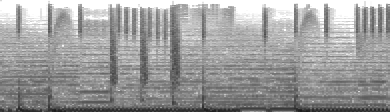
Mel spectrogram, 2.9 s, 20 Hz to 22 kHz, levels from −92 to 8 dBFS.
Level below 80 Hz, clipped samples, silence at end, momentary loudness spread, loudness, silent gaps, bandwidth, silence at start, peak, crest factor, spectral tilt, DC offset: -12 dBFS; under 0.1%; 0 s; 2 LU; -12 LUFS; none; 19 kHz; 0 s; 0 dBFS; 10 dB; -4.5 dB/octave; under 0.1%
